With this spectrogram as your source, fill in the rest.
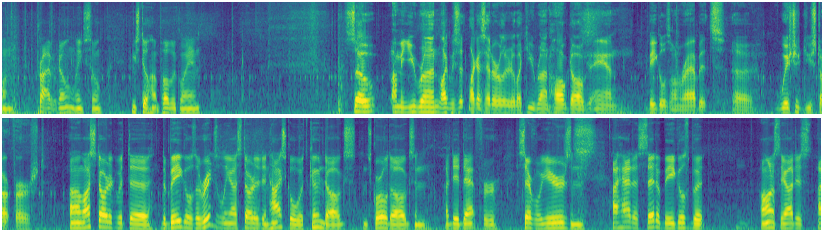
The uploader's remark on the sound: This is a sneak peak into a hog hunting trip as the podcast was recorded as the guys drive around chasing dogs all over Cherokee County, Oklahoma.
